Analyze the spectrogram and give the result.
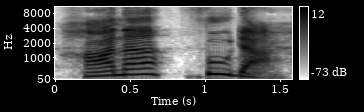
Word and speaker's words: Hanafuda: You said Hanafudu. – Hanafudu. – Hana. Say it with me. – Hana. – Ha. – Ha. – Na. – Na. – Fu. Fu.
